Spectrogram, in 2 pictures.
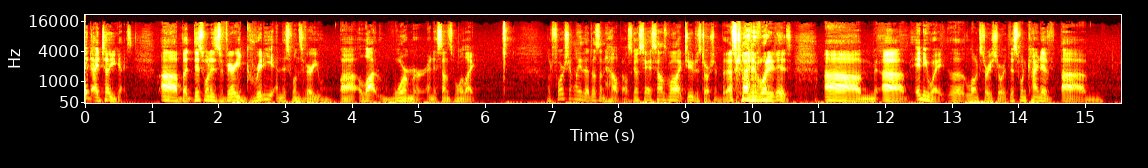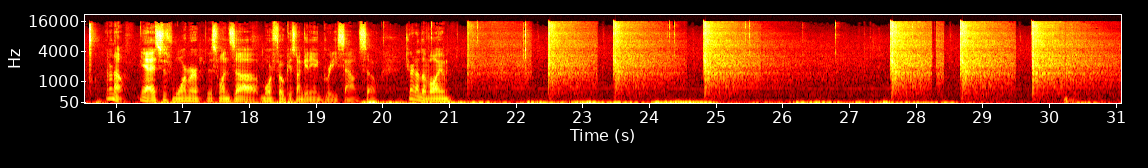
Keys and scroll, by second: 20.5-21.5 typing, 22.7 space, 24.1 space, 26.9-27.9 typing.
